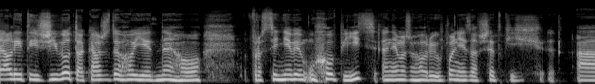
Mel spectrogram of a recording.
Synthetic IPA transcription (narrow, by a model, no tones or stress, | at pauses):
alit̪iʒiʋɔt̪akaʒd̪ɛːɦɔjɛd̪nɛɦɔpɾɔscɛɲɛʋɪɛmʔuxɔpicaɲɛmʊɔʒɛmɦɔʋɔɾiɟuːpl̩ɲɛzafʃɛt̪kiːxʔa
